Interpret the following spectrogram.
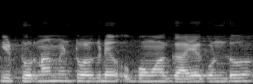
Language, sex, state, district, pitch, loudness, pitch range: Kannada, male, Karnataka, Belgaum, 145 Hz, -14 LUFS, 145-150 Hz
